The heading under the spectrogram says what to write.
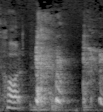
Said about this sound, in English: Man, you still got this cough, but you're right.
